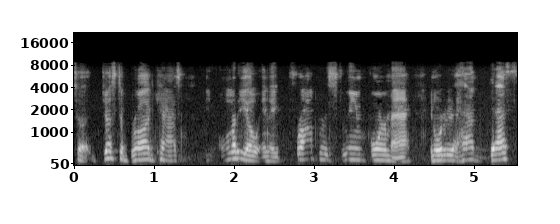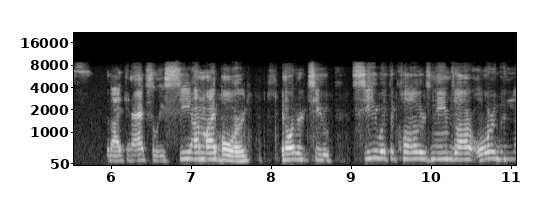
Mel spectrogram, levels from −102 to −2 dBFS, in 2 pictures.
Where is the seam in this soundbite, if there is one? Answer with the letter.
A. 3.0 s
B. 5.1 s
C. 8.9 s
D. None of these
B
